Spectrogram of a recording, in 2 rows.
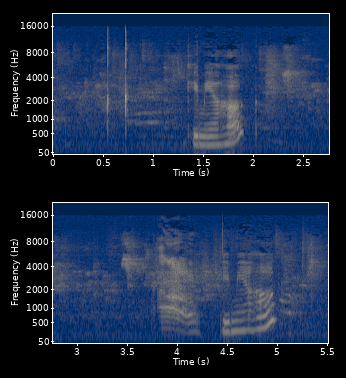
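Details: Red-sided Eclectus parrot, a male pet hatched in 2008, vocalising as its owner tickles it; three harmonic speech-like phrases with swooping, bending tones, each under a second long, over faint background music.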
